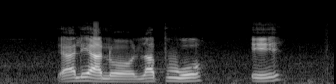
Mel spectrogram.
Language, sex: Southern Sotho, male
